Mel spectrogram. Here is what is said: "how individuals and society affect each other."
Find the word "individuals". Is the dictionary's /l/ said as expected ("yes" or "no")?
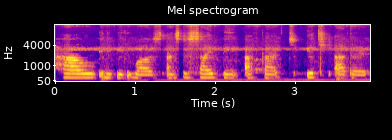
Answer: no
